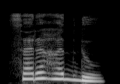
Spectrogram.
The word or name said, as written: ಸರಹದ್ದು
